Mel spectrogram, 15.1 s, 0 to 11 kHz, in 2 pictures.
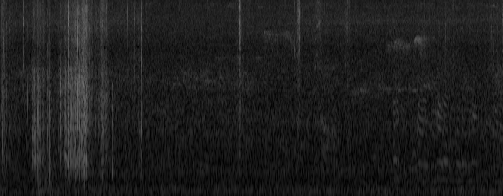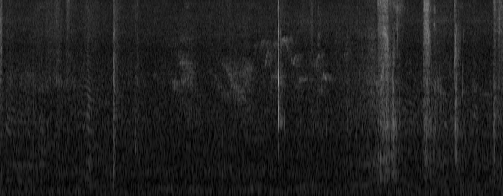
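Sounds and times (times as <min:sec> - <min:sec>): flying insect buzzing: 0:05.8 - 0:09.7.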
